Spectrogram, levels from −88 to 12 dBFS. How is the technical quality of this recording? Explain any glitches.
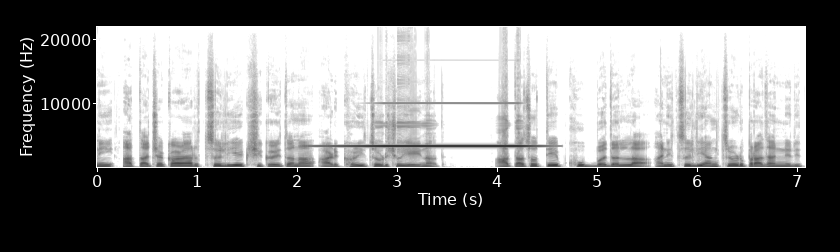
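The recording has one clear fault, a loudspeaker feedback squeal. It begins at 2.03 s, just after "आतांच्या काळार चलयेक", and lasts until 4.65 s, ending just before "खूब बदल्ला आनी". The microphone was picking up a loudspeaker it was feeding, and at 3.4 kHz the loop gain went above one. That tone fed on itself, swelling over roughly three quarters of a second into a steady, piercing whistle that sits about 15 dB above the speech until the loop is broken.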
